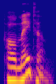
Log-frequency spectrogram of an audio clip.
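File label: "pomatum", British English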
